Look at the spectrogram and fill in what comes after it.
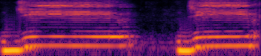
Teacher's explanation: জিম হবে না, জিহ্বার মধ্যখান উপরের তালুতে লাগবে,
